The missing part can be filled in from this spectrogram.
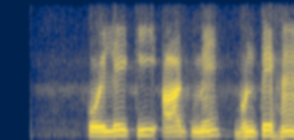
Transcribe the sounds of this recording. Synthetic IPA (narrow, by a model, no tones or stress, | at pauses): koːɪlekiaːɡmẽbʱʊ̃nt̪eɦɛ̃ː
